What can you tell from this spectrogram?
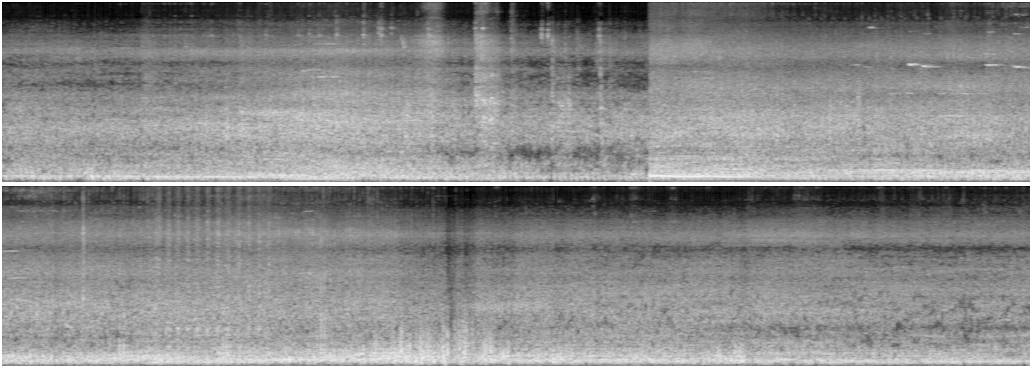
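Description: Vehicle engine running steadily under road and wind noise while travelling in traffic, with other cars and motorcycles around; about eight seconds in the engine note steps up and grows louder.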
